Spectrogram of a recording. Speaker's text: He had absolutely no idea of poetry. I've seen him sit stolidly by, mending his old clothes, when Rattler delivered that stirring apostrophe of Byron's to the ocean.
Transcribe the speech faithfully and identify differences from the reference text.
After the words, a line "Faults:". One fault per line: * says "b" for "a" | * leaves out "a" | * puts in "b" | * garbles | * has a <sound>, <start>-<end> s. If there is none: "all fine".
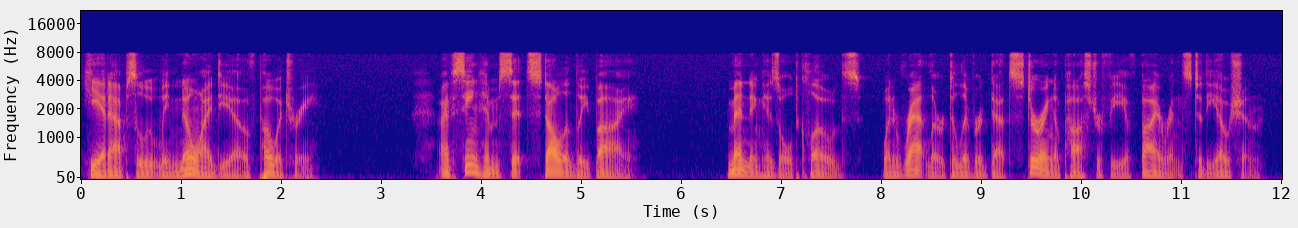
He had absolutely no idea of poetry. I've seen him sit stolidly by, mending his old clothes, when Rattler delivered that stirring apostrophe of Byron's to the ocean.
Faults:
all fine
